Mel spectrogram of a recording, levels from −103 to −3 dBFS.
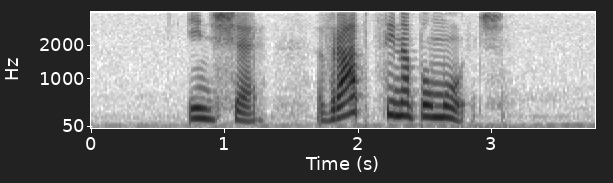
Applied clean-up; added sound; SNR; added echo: none; none; none; none.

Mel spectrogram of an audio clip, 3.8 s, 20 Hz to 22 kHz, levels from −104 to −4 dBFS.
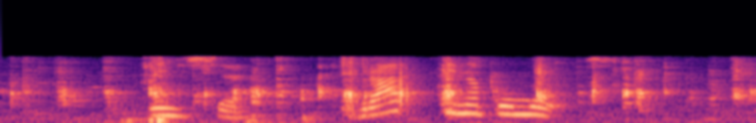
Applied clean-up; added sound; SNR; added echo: classical method log-MMSE.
